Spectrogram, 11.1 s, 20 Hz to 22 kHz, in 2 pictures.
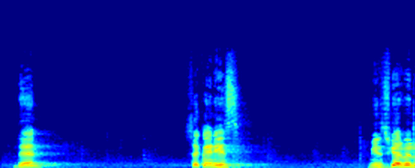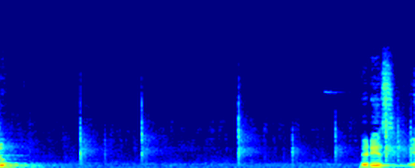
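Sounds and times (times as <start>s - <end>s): chalk tapping on chalkboard: 4.2s - 11.0s.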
